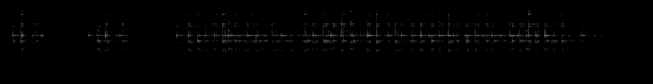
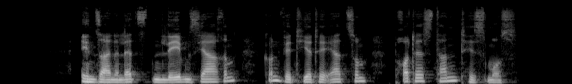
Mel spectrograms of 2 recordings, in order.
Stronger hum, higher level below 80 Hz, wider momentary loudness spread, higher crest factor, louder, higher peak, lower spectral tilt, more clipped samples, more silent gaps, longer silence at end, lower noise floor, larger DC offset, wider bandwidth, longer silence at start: neither; second, under -90 dBFS vs -58 dBFS; about the same, 11 LU vs 10 LU; about the same, 24 dB vs 20 dB; second, -48 LUFS vs -24 LUFS; second, -28 dBFS vs -4 dBFS; second, 9 dB/octave vs -6 dB/octave; neither; first, 0.59-0.65 s vs none; about the same, 0.55 s vs 0.6 s; second, -77 dBFS vs -82 dBFS; neither; about the same, 15.5 kHz vs 16 kHz; second, 0.1 s vs 0.8 s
